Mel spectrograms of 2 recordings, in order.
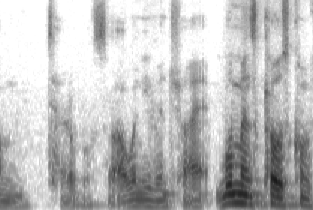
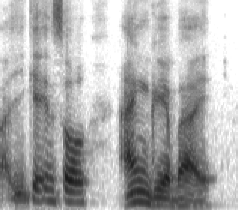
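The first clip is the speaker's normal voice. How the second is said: ordinary talk, nothing marked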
